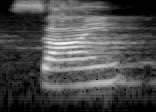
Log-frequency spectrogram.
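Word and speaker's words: sign: साइन, रिजाइन, डिजाइन, अलाइन है ना? अलाइन डिजाइन रिजाइन साइन है ना तो आप जी के बाद जब कभी भी एन देखिएगा तो जी का उच्चारण नहीं करेंगे फिर आपके सामने प्रोनंसिएशन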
